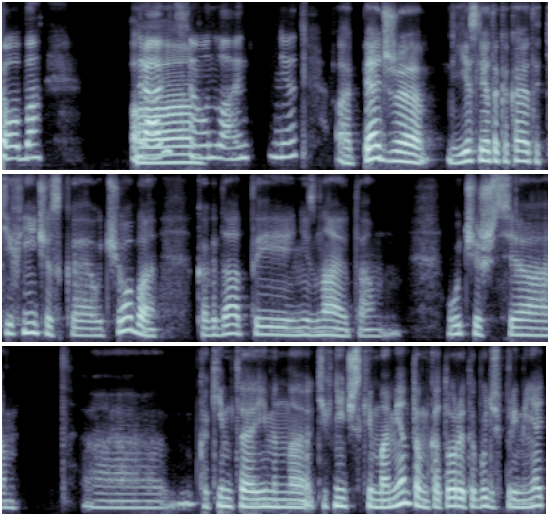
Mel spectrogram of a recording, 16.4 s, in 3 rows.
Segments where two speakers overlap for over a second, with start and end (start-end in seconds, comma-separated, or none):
none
